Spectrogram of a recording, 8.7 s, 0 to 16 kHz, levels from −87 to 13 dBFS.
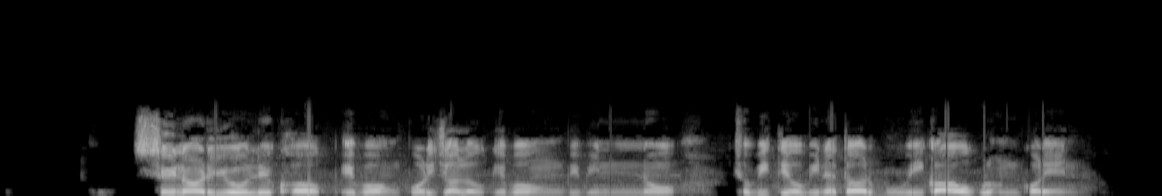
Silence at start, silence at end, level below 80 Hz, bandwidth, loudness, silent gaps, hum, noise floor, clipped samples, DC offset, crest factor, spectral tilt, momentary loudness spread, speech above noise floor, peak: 1 s; 0.65 s; -56 dBFS; 7.2 kHz; -17 LUFS; none; none; under -90 dBFS; under 0.1%; under 0.1%; 16 dB; -3 dB/octave; 14 LU; over 73 dB; -2 dBFS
